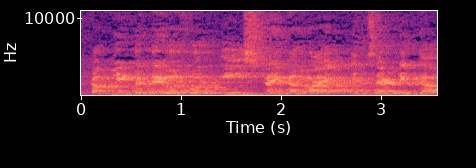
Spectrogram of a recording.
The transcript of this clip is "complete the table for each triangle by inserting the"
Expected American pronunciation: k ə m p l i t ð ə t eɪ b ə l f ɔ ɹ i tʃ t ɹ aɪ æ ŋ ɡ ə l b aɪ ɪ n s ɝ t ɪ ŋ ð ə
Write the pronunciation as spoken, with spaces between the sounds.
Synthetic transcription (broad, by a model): k ə m p l i t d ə t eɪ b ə l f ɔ ɹ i s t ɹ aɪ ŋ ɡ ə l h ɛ ɪ n s ɝ t ɪ ŋ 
